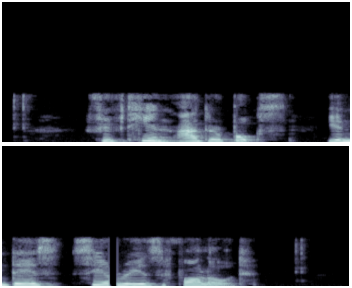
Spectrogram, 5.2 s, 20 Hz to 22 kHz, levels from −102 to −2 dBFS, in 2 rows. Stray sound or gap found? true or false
true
